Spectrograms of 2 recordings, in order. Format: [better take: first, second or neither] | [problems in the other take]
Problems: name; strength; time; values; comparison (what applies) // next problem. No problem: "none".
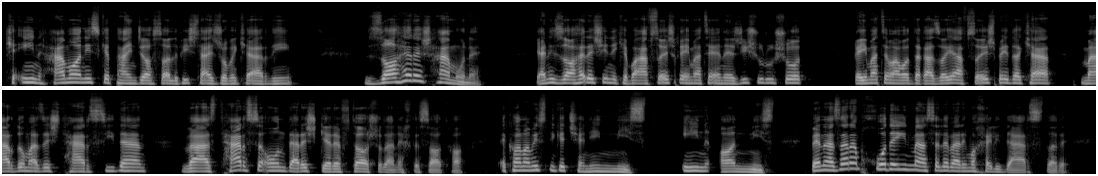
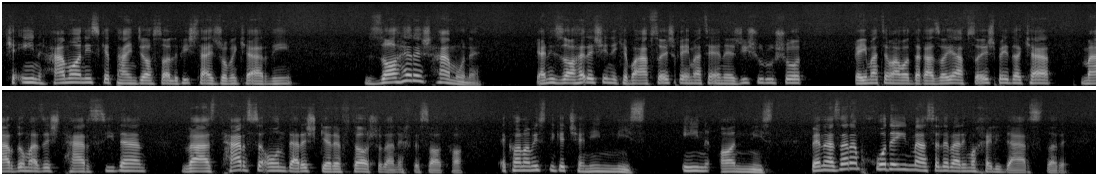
first | hiss; noticeable; throughout; 15 dB below the speech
